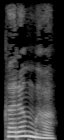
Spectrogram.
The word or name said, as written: ಕೊರಂಬೆ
